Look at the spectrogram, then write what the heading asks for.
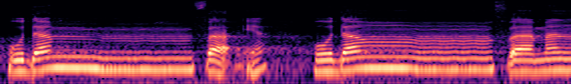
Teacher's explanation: Nun letak posisinya di ujung lidah ya, sementara fa letak posisinya di syafatain 2 bibir ya. Jadi saat membaca itu tanwinnya itu disamarkan ya. Seperti mau siap-siap masuk ke huruf fa. · Makharijul huruf nun dengan makharijul huruf fa itu tidak begitu dekat juga tidak begitu jauh ya. Nun letak posisinya di ujung lidah ya, sementara fa letak posisinya di syafatain 2 bibir ya. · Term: ikhfa awsat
